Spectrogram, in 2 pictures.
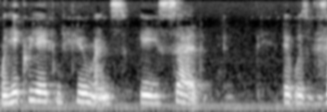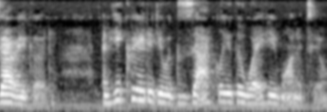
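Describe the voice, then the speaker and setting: A woman with a slight Brooklyn accent speaks at a fairly slow pace. Room echo is audible. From Brooklyn, New York. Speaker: religious education teacher. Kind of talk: recorded lesson. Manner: casual, with many filler ums.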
